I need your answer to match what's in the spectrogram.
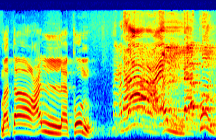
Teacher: یہاں ادغام بلا غنہ ہوگا، بغیر غنے کے ادغام کریں گے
